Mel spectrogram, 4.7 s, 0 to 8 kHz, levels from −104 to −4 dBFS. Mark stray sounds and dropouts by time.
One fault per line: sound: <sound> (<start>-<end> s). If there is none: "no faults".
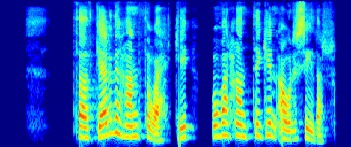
no faults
